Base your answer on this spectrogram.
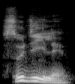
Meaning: plural past indicative imperfective of суди́ть (sudítʹ)
- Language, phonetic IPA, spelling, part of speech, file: Russian, [sʊˈdʲilʲɪ], судили, verb, Ru-судили.ogg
